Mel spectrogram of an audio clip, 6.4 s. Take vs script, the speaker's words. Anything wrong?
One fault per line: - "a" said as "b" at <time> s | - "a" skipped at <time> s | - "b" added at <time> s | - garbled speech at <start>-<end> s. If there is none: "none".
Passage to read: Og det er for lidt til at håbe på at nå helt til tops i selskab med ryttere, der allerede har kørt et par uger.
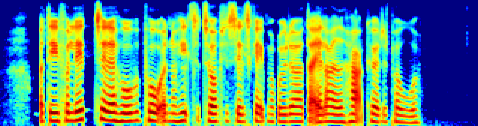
none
